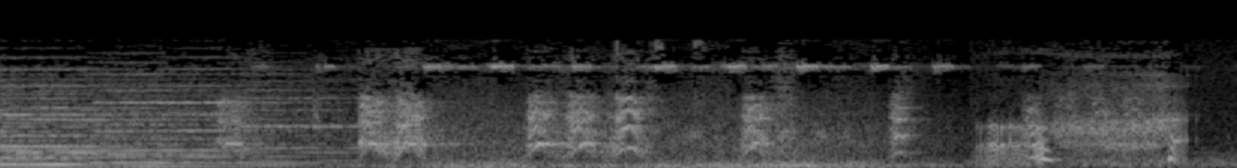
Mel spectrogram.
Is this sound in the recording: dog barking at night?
yes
